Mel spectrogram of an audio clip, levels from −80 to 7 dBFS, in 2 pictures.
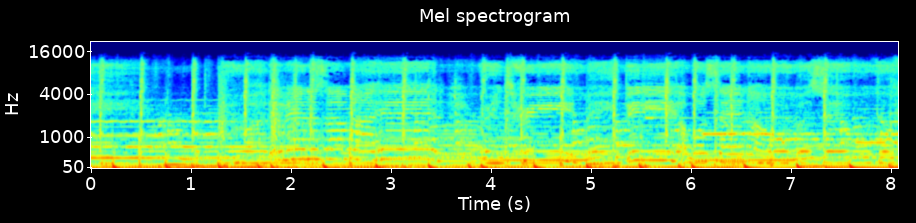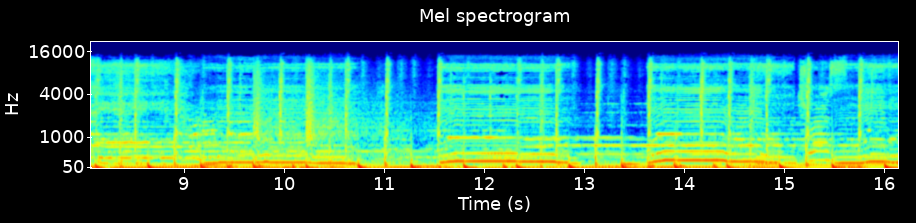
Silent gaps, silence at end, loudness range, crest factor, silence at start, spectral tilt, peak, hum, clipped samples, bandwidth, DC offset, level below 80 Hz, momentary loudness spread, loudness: none; 0 s; 1 LU; 10 dB; 0 s; -5 dB/octave; 0 dBFS; none; under 0.1%; 14.5 kHz; under 0.1%; -14 dBFS; 2 LU; -13 LUFS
